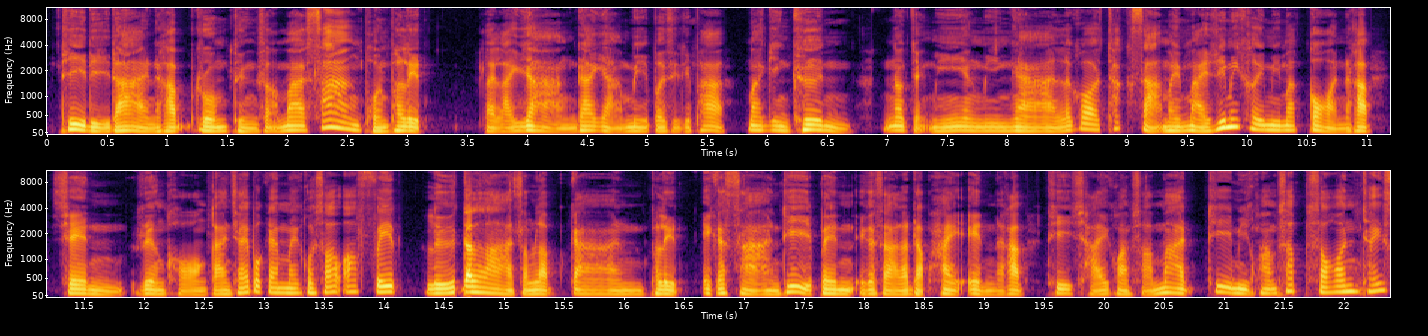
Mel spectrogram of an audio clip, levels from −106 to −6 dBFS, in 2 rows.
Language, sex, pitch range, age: Thai, male, 95-120 Hz, 20-39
